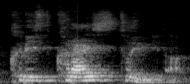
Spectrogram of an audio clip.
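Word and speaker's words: Christ: 그리스도의 영어 발음은요, 크라이스트입니다.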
